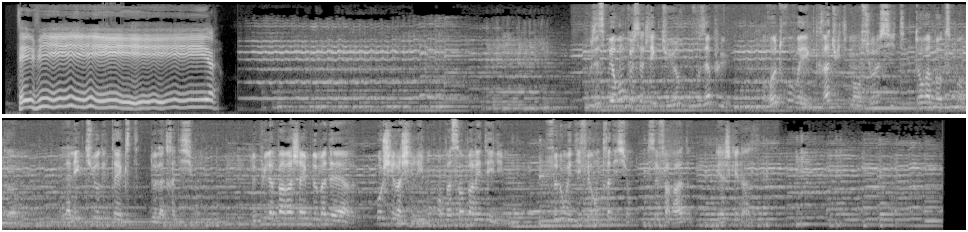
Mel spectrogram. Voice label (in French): apprentissage taamim selon le rite constantinois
